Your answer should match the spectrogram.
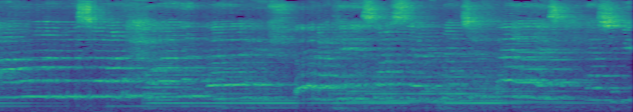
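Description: A young girl singing solo into a microphone with musical accompaniment, holding long sustained notes.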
